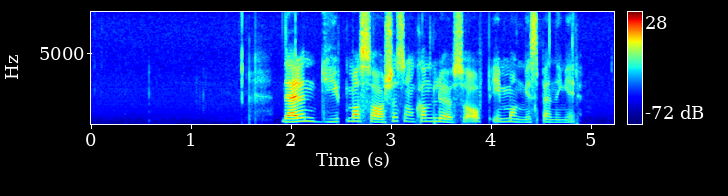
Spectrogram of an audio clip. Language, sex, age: Norwegian, female, 23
